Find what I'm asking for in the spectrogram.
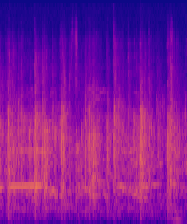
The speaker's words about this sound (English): why don't you give the Lord one more great hand clap of praise. Come on, why don't you just continue that for just a moment?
